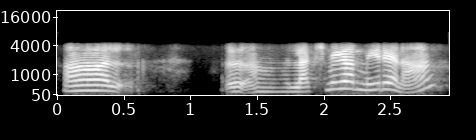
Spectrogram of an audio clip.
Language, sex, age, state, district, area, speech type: Telugu, female, 18-30, Telangana, Peddapalli, rural, conversation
